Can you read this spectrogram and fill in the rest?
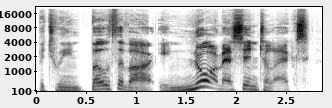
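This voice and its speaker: A man's voice: medium pitch, lively intonation, measured pace, dry recording, clean studio sound, natural voice. An actor playing an eccentric, self-important man who fancies himself a ninja in a video game, speaking in a pompous, dramatic, wordy manner. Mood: smug, boastful. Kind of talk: animated video game voice acting.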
